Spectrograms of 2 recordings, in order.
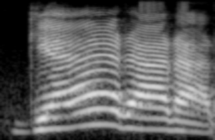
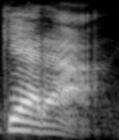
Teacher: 그래서 get out 이렇게 한 게 아니라 get out 이렇게 소리가 나왔죠. T를 중심으로 해서 모음인 경우에는 flap T 처리가 가능해서 리을 소리가 나올 수 있어요. 그래서 get out 편안하게 get out 이렇게 소리를 낼 수 있죠.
